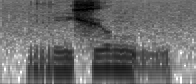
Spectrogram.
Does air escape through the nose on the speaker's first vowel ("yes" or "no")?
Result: no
